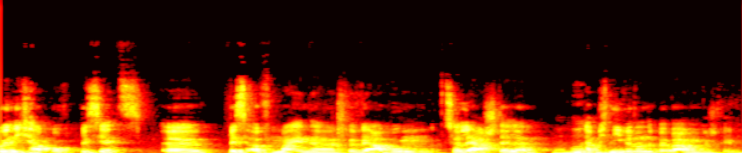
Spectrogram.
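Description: A man talks at a fairly quick pace in a fairly high pitch, with ordinary pitch variation. Noticeable background noise runs underneath. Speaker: metalworker. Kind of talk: storytelling interview.

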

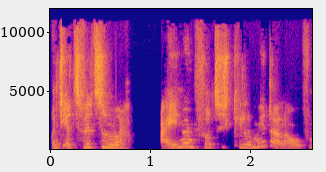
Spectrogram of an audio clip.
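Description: A woman is speaking. Her pitch shows ordinary variation. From Frankfurt (Oder), East Germany. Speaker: amateur athlete, marathon runner. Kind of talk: storytelling in online salon. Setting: video call.

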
